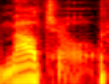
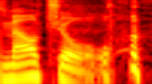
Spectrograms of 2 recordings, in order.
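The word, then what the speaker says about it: Malchow: It's pronounced like the know. Replacement's quarterback, Shane Falco, so Malcho. I guess I can't get over the way it looks. – Malcho. – Because it's M-A-L-C-H-O-W.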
